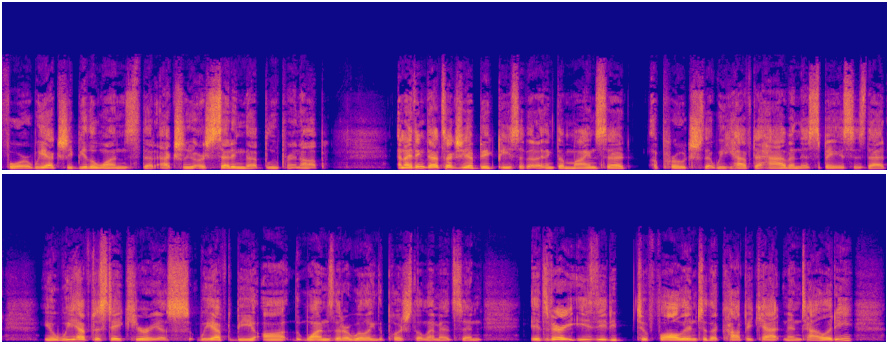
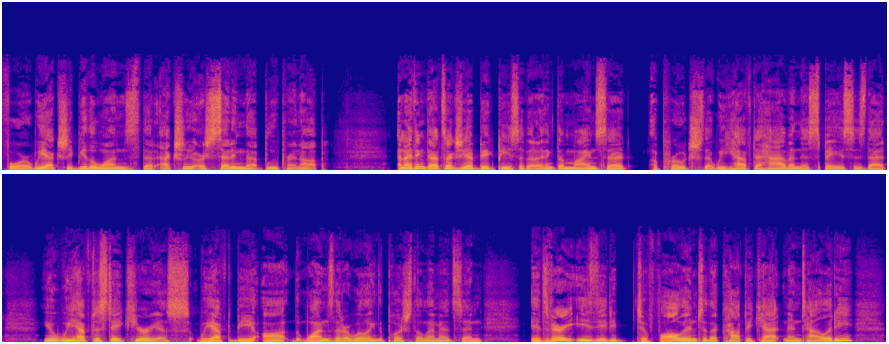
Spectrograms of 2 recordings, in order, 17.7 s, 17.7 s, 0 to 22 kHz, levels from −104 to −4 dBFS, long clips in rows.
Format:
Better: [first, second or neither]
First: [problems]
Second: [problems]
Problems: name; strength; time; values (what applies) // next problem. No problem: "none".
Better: second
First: thin; somewhat; fading below 300 Hz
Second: none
